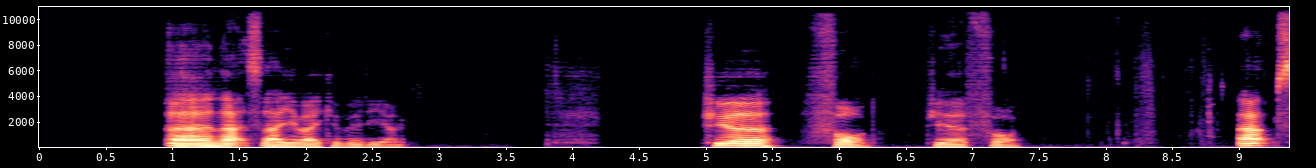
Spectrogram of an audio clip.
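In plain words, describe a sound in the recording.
An elderly man talks with animation, close to a microphone.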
